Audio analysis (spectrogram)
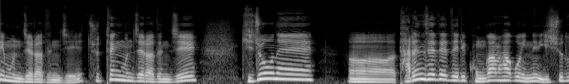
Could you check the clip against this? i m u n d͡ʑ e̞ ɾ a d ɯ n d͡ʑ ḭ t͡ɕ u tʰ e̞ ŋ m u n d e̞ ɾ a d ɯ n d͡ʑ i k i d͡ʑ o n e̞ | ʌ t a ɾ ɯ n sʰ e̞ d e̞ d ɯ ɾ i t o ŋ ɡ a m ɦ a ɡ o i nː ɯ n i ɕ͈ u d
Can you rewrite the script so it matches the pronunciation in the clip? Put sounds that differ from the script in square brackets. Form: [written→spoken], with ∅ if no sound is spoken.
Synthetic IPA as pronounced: i m u n d͡ʑ e̞ ɾ a d ɯ n d͡ʑ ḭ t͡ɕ u tʰ e̞ ŋ m u n [d→d͡ʑ] e̞ ɾ a d ɯ n d͡ʑ i k i d͡ʑ o n e̞ | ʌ t a ɾ ɯ n sʰ e̞ d e̞ d ɯ ɾ i [t→k] o ŋ ɡ a m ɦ a ɡ o i nː ɯ n i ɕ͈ u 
